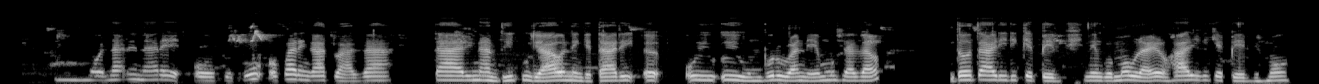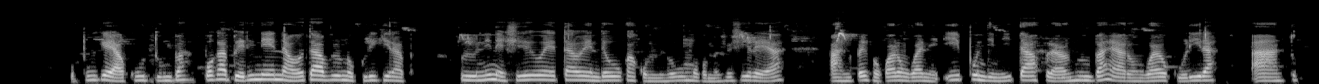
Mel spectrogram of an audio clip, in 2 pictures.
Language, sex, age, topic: Oshiwambo, female, 25-35, finance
